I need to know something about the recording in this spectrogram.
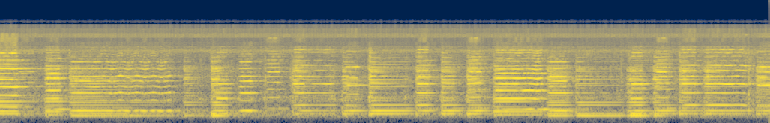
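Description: Piano played solo: a melody over chords, one note struck after another with the chords ringing on. It comes through a webcam microphone, thin and with almost no bass.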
